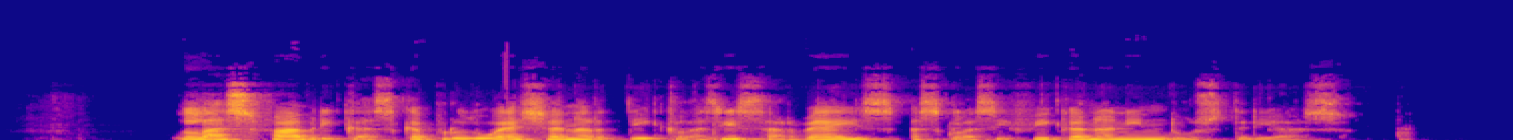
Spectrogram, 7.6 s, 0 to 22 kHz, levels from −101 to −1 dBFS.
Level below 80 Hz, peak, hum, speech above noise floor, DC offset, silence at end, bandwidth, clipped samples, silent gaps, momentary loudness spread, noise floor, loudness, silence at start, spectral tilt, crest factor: -64 dBFS; -2 dBFS; none; 62 dB; under 0.1%; 0.85 s; 9.6 kHz; under 0.1%; none; 15 LU; -82 dBFS; -19 LUFS; 0.9 s; -4 dB/octave; 20 dB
